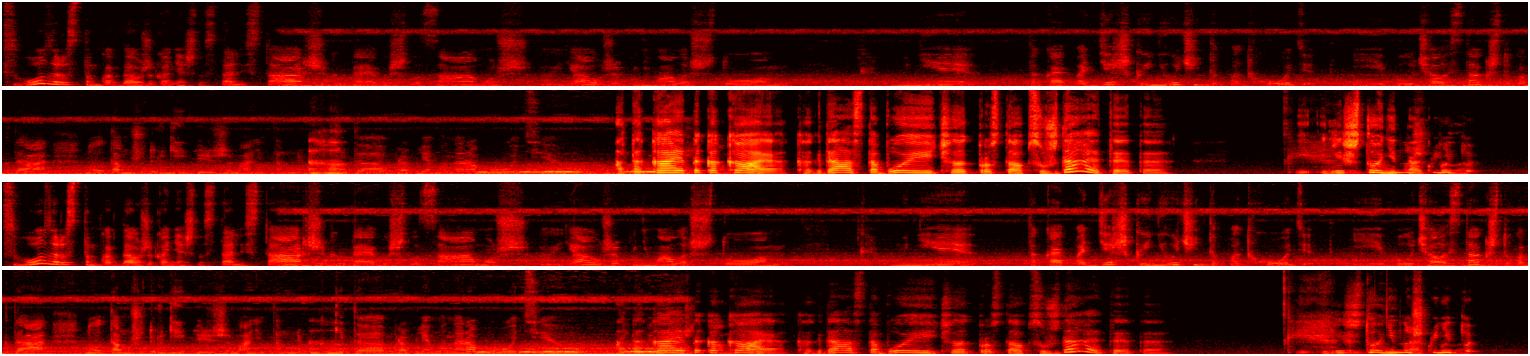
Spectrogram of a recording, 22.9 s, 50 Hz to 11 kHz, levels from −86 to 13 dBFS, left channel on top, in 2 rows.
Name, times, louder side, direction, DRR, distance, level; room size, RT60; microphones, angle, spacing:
voice 1, 0.0-5.9 6.4-7.3 7.7-9.8 10.1-17.1 21.0-22.5, right 2 dB, 35° right, 0.8 m, -40 dB
sound 1, 2.0-16.6, right 2 dB, 60° right, 1.7 m, -39 dB
voice 2, 16.0-20.2 21.1-22.1, left 9 dB, 70° left, 0.3 m, -27 dB
5.7 x 2.4 x 3.7 m
head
